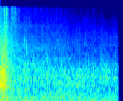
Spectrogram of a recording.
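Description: A car pulling away: its engine and tyre noise drops off quickly in the first moments, then a steady faint hiss remains.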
